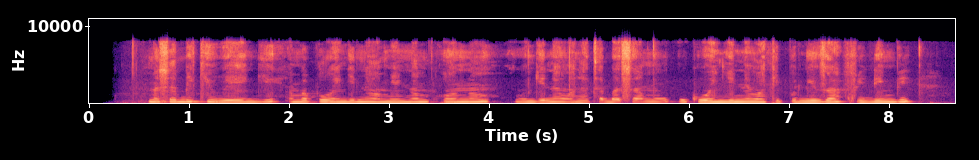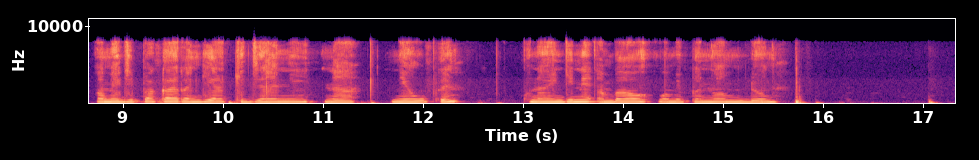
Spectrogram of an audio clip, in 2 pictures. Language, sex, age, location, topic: Swahili, female, 18-24, Kisii, government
